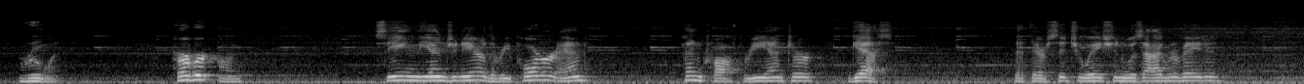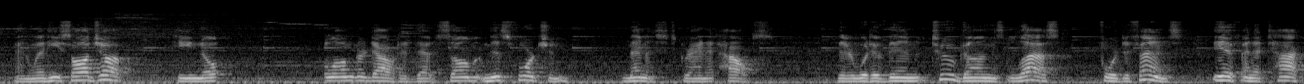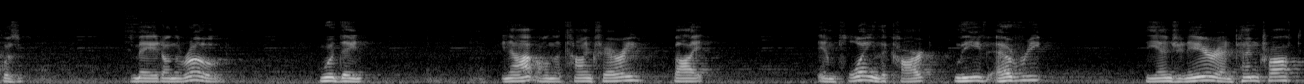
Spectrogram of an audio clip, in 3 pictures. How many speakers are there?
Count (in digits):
1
